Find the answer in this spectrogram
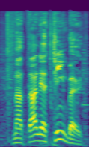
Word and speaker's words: Natália Timberg: Natália Timberg. O G é mudo, né? Mas o brasileiro tem mania de colocar uma vogal onde não existe.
